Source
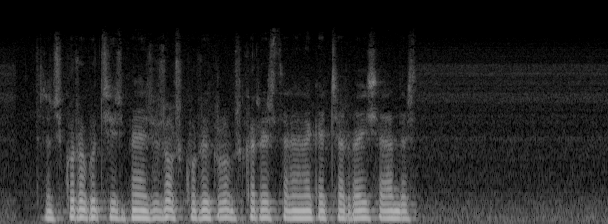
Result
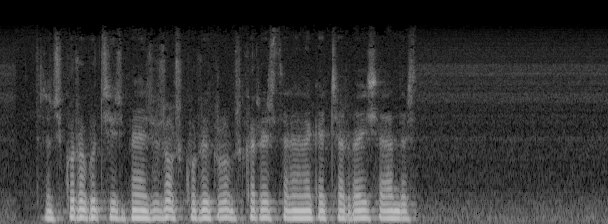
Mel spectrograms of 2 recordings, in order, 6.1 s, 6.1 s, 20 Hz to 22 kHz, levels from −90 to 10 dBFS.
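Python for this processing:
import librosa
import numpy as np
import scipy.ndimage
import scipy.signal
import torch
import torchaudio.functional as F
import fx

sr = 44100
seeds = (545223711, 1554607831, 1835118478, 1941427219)

y = fx.high_shelf(x, sr, hz=6900.0, db=9.0)
y = F.gain(torch.from_numpy(y), 5.5).numpy()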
